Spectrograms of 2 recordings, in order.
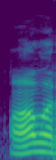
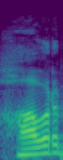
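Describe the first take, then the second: First: The word begins directly with a vowel sound. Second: The word begins with an audible h sound. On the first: The speaker calls it right. "ये आवर है, आ ओ की sound है यहाँ पे" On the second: The speaker calls it wrong. "इसको हावर नहीं बोलना"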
